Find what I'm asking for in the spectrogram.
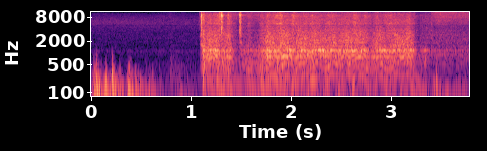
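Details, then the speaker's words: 1964 Ford Thunderbird, 390 FE big block, sitting for decades: with brand-new points fitted, starter spins steadily about two seconds but it never fires; crank no-start, no spark. "all right since that didn't work I'm going to add this new coil wire see if that'll get me anything okay round two no spark"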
